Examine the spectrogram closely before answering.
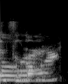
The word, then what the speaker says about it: Lori: It's Lore. It's Lore. It rhymes with 4, it rhymes with door.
